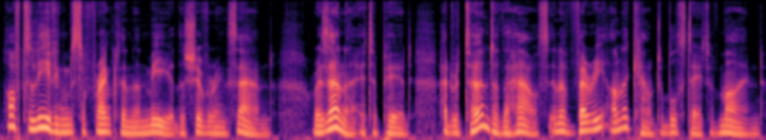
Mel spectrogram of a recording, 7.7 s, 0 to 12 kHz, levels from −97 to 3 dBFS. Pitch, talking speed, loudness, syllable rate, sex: 130 Hz, 195 wpm, -22 LUFS, 6.3 syllables/s, male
